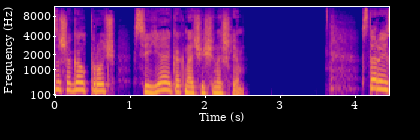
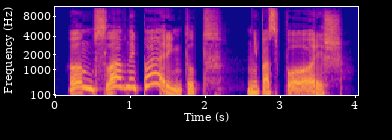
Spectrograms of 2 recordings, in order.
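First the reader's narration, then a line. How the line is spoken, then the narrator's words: Creaky old man's voice. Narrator (Russian): проскрипел старый сморчок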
